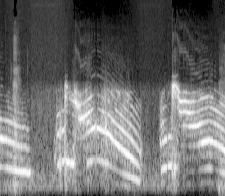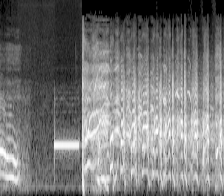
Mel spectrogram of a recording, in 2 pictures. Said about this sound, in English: What? That is her fucking voice. That's her voicemail. That's her voicemail. Outgoing message. Three meows.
